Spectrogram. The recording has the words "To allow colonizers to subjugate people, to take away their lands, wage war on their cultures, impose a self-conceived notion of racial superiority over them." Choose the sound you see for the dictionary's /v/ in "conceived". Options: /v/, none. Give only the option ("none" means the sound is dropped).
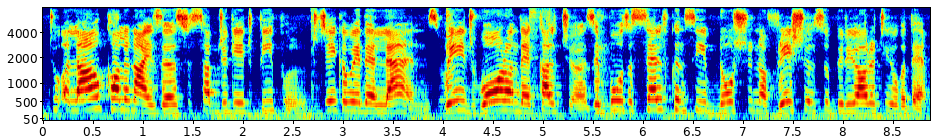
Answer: /v/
